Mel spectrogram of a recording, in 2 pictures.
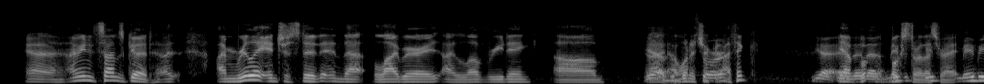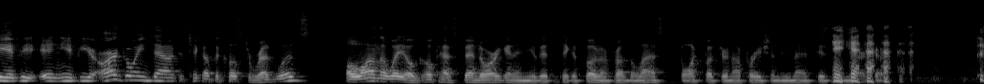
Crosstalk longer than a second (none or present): present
